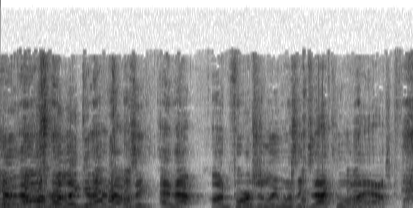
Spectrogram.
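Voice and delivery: high, loud, laughing through the words. Real, not acted. Husband to wife after her too-literal example, laughing. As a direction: crack up at how literal she was.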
